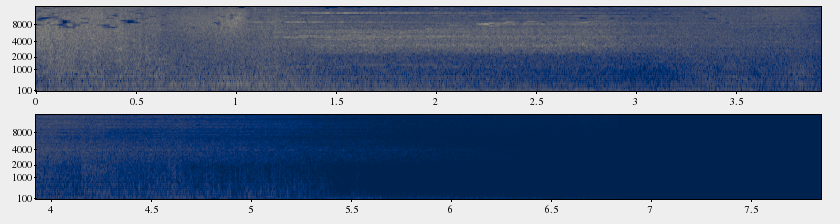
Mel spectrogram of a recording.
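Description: A triumphant game victory fanfare plays and fades away.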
